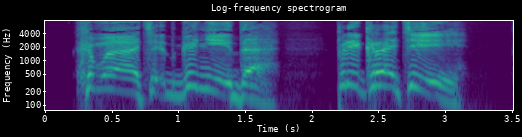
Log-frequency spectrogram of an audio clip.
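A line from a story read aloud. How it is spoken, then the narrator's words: Exhausted groan. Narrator (Russian): стонал обессилевший бес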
